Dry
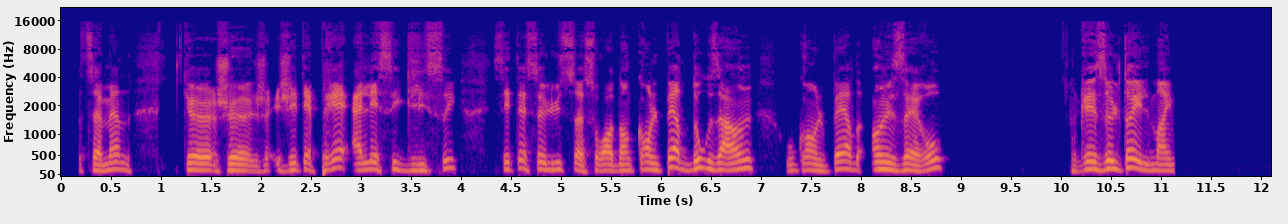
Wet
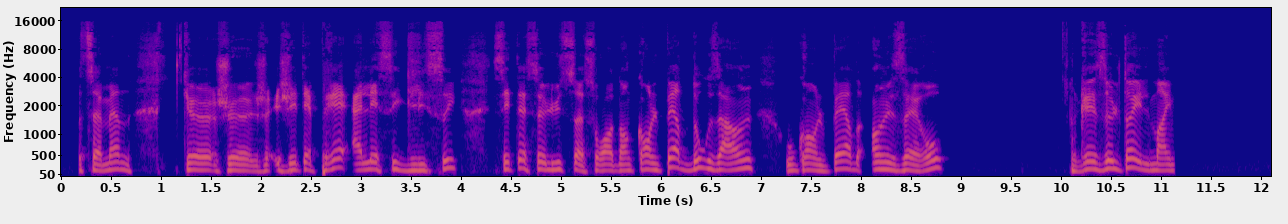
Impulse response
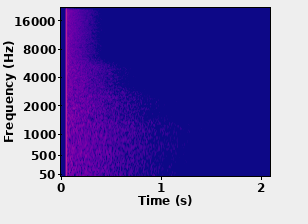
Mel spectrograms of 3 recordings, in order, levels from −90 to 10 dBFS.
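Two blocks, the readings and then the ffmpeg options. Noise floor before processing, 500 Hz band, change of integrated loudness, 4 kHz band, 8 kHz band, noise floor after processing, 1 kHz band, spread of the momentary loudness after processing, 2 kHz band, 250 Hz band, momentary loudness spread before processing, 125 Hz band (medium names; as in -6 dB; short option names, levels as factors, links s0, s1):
under -85 dBFS, -14.5 dB, -14.0 dB, -13.0 dB, -8.5 dB, under -85 dBFS, -14.5 dB, 8 LU, -14.0 dB, -13.5 dB, 9 LU, -12.5 dB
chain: -af "acompressor=threshold=0.0141:ratio=3"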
